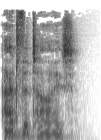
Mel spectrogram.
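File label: "advertise", British English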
